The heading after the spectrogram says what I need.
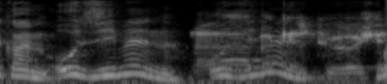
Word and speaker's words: Osimhen: C'est Osimhen, Nono. C'est pas compliqué à prononcer quand même. Osimhen.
